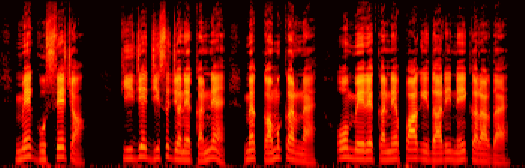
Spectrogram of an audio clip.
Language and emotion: Dogri, angry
